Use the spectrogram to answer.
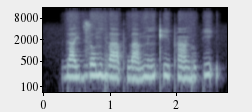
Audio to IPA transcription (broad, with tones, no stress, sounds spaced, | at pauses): ɡ a˧ j d͡z o˦ m ɡ w a˧ pʰ w a˨˩ m ĩ˧ kʰ i˧ pʰ ã˧ ɡ u˧ k i˦ ʔ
